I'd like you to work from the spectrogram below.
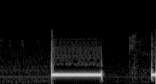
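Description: A telephone call signal sounds as a steady, mid-pitched electronic tone in on-off pulses. There is one full half-second beep, a pause, then a second beep that begins as the sound ends.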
